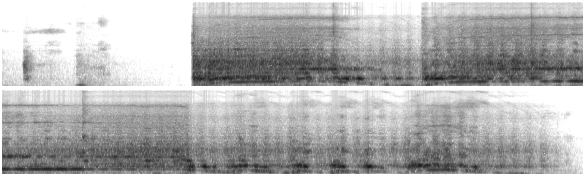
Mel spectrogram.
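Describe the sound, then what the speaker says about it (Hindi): A mixer grinder whirs loudly and steadily for several seconds, cutting out briefly and restarting, with a few faint knocks before it begins. "इस प्रकार आपको मिक्सी के अंदर ग्राइंडर करना है"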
